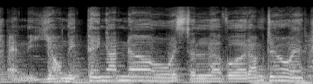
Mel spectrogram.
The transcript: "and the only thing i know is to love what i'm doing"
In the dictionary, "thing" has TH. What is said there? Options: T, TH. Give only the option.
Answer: TH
